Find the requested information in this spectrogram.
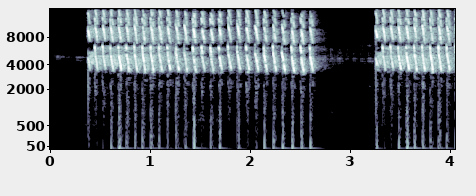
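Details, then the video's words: Cage-bird training master of a konin with cililin fill-in: one rapid chattering trill of about two seconds, high and buzzy, then a short gap and a second trill starting. "MASTERAN BURUNG KONIN ISIAN CILILIN"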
